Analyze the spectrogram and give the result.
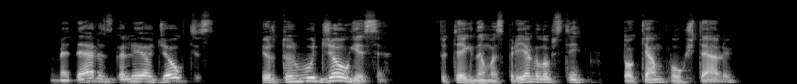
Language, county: Lithuanian, Utena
